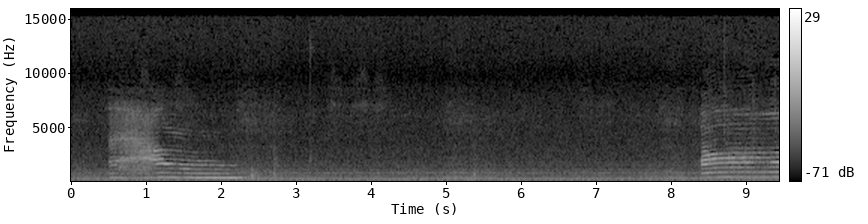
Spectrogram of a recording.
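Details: Siamese Foreign White cat during a disagreement gives a harsh, drawn-out falling yowl lasting nearly two seconds, then a long silence, then another loud, strained yowl begins near the end; quiet room otherwise.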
